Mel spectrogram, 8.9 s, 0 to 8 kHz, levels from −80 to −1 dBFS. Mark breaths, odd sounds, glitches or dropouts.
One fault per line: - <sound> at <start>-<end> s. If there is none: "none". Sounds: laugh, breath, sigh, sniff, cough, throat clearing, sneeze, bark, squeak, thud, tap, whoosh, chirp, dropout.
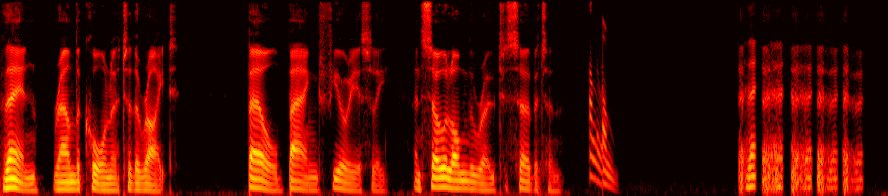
- chirp at 5.9-6.2 s
- laugh at 7.4-8.6 s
